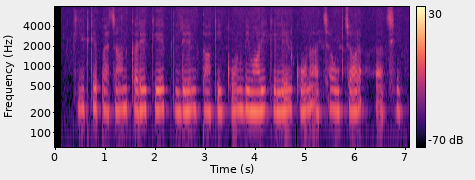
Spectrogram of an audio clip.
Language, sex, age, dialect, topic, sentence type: Maithili, female, 18-24, Eastern / Thethi, agriculture, question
